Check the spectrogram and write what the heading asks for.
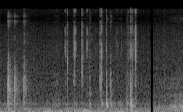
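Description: Light, irregular clicks and taps of small plastic parts being handled on a tabletop: the stereo's broken volume/power knob piece in the fingers. The sound drops out briefly near the end.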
